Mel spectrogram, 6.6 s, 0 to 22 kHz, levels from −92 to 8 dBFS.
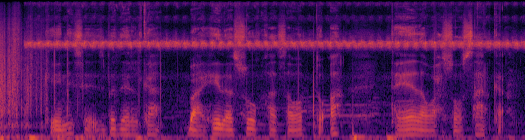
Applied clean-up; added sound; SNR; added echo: none; Crackle; 13 dB; none.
